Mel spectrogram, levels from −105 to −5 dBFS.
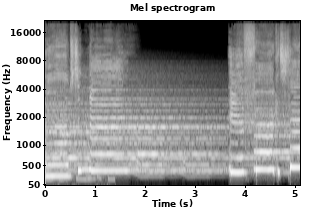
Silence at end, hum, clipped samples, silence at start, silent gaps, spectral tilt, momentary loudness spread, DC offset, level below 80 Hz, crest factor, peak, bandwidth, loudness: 0 s; none; under 0.1%; 0 s; none; -1 dB/octave; 12 LU; under 0.1%; -74 dBFS; 14 dB; -2 dBFS; over 20 kHz; -15 LUFS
